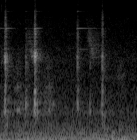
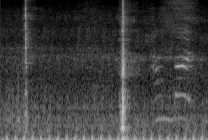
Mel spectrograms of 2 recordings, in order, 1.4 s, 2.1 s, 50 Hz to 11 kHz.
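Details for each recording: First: Mio Soul i 125 (GY6) scooter with hard starting when hot: sharp, irregular metal-on-metal ticks over a quiet engine, seemingly from the tensioner area not the magneto; cause unconfirmed, valve clearance adjustment and CVT check planned. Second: Yamaha Mio Soul i 125 scooter warming up after valve clearance adjustment, complaint hard starting when hot and a metal-on-metal noise near the tensioner: soft, even idle putters steadily after handling thumps, no top-end tapping; engine now quieter.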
